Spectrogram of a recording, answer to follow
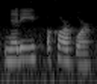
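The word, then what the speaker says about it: Nnedi Okorafor: is an extra n um so yeah it's neddy okorafor is the author of binti and you should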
